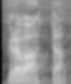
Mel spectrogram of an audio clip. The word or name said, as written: gravatta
